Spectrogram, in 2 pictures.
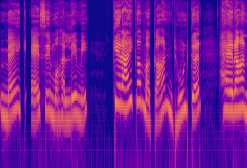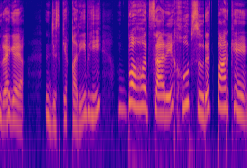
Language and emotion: Urdu, surprised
